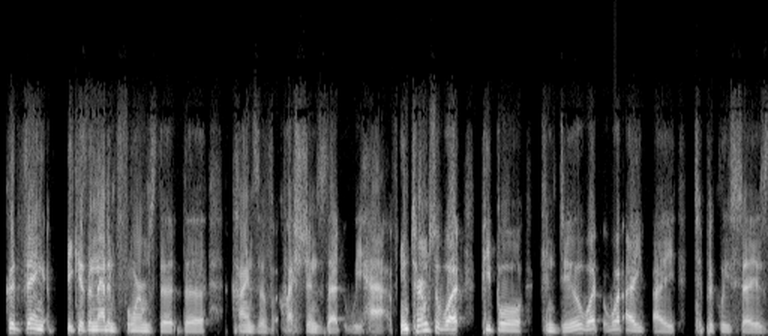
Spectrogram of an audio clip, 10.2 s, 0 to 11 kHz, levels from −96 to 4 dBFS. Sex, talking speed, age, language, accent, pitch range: male, 165 wpm, 40-59, English, American, 90-110 Hz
